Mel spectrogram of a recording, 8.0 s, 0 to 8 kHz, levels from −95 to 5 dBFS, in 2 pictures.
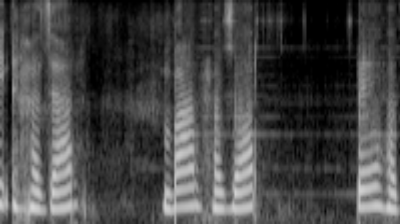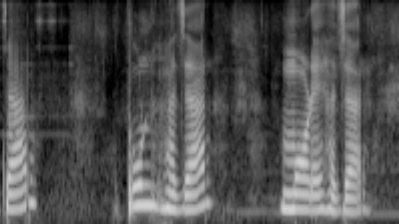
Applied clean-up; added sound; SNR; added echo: neural separator model SepFormer DNS4.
